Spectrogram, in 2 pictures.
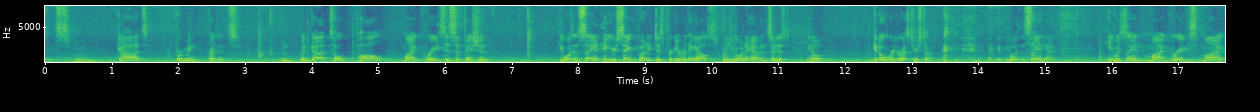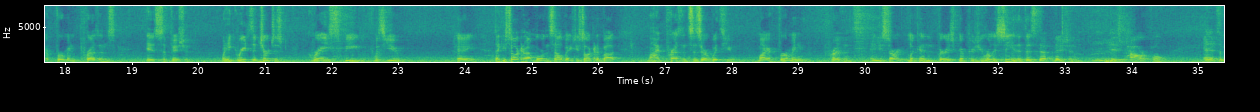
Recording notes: Today’s audio comes from the National Disciple Making Forum by Discipleship.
